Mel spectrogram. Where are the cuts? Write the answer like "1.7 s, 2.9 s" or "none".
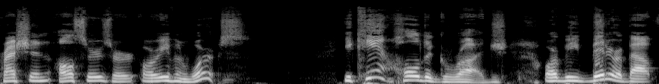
none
